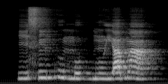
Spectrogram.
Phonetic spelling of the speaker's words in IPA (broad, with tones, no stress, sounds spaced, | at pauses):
i˨ s ĩ˨˦ b u˦˨ m o˨ ɡ͡b ũ˨ j a˨˦ b ã˦˨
